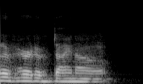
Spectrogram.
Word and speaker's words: Deinonychus: I'm gonna pronounce it Dianoni. It's funnier. Yes, you may not have heard of Deinonychus. Deinonychus.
